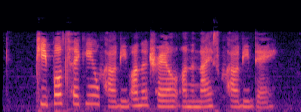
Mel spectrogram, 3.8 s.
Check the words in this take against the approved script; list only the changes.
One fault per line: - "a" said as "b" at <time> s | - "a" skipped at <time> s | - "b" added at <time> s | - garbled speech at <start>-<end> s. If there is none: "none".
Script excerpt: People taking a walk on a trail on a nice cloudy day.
- "walk" said as "cloudy" at 1.2 s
